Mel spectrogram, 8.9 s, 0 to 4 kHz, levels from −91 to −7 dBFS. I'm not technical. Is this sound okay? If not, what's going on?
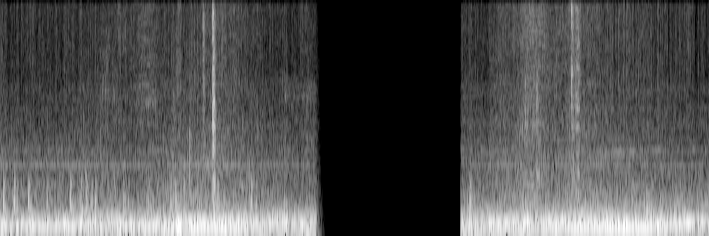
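No. From 3.94 to 5.78 s there's a call audio freeze: a brief fading buzz, then near-silence, likely from delayed network packets. The sound then resumes exactly where it stopped.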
